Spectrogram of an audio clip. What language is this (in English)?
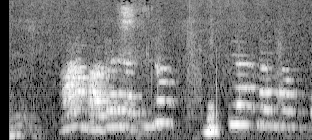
Pashto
